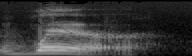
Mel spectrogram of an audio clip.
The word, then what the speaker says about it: where: All right, so the word where. Where are you? Where are we going? Where is it? So it's air. Um, even though it's E R E, we pronounce it as if the word air, we breathe air, right?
